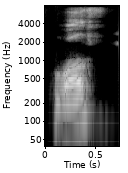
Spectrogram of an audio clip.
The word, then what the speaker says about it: WXLF: His name is Wolf, but it's spelled WXLF.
